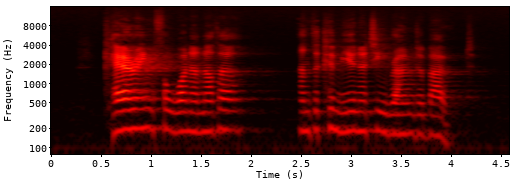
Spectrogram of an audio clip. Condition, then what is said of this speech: No condition.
